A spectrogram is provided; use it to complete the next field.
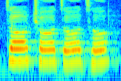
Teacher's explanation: तालूच्या पुढील भागाला कठोर तालू किंवा तालू असे म्हणतात इथे बघा जिभेचे पाते म्हणजे आपली जीभ आहे ते कठोर तालूला लावून ज्या वर्णाचे उच्चार होतात त्यांना तालव्य वर्ण असे म्हणतात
